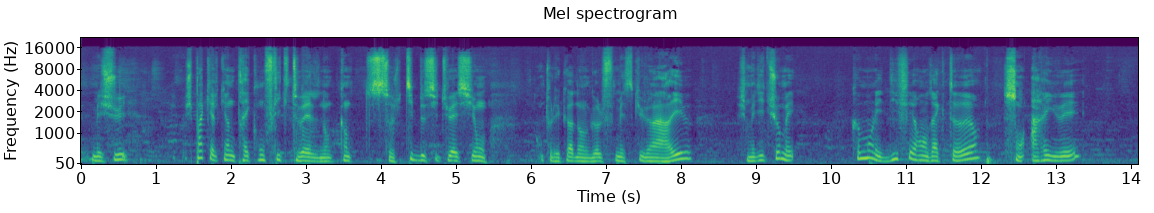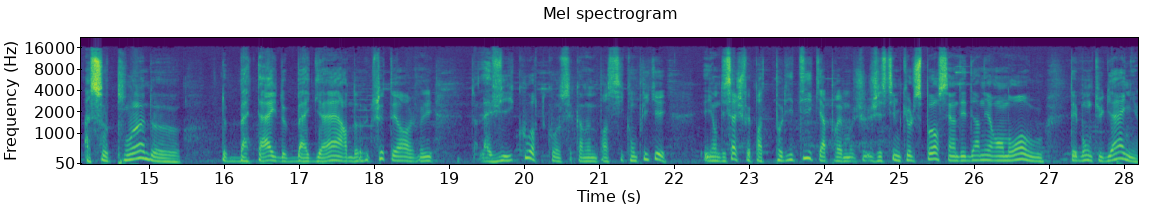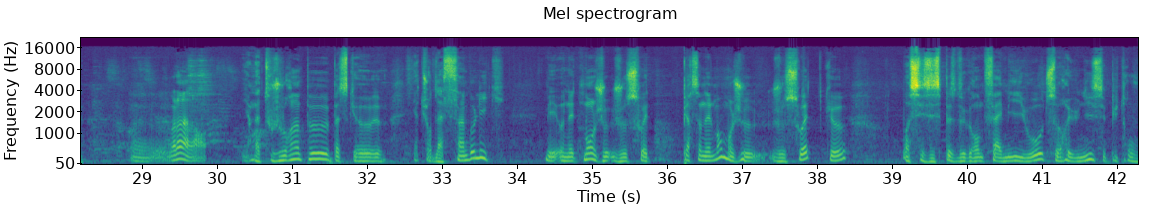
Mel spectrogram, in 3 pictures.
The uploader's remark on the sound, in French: Cette semaine émission spéciale en direct de l'Evian Championship.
